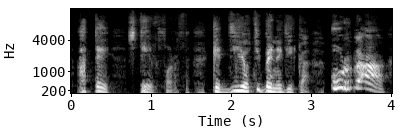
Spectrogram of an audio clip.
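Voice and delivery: loud toast building to a high cheer; shouted toast. A narrator's reading. Tipsy host toasting his friend's health, shouting. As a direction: raise the glass and cry it out, peaking high.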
